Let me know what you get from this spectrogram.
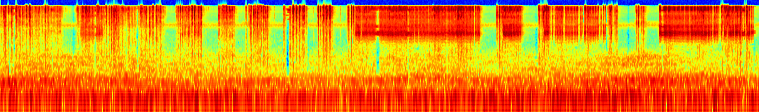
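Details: Cicada in a life and death struggle with an attacking European hornet: harsh, buzzy bursts of high sound that start and stop in ragged pulses with short silent breaks, over a steady low rumble of background noise.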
